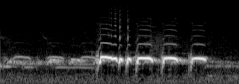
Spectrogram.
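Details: Local zebra dove song, used to lure other zebra doves and raise their breeding drive: low background cooing, then a loud series of five or six fast, rounded coo notes ending in a drawn-out coo.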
